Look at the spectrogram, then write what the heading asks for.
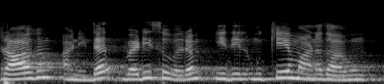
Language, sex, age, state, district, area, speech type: Tamil, female, 18-30, Tamil Nadu, Cuddalore, rural, read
